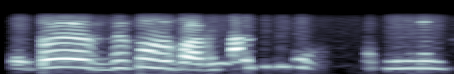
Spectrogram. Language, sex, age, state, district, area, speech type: Kashmiri, female, 30-45, Jammu and Kashmir, Bandipora, rural, conversation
